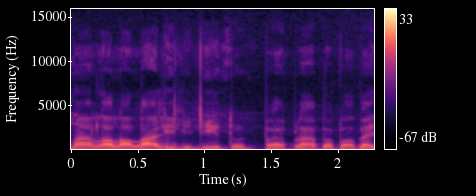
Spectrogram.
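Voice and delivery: very low, deep nonsense-syllable babble. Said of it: "Não vou nem ficar imitando".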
